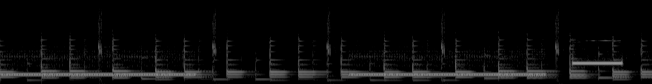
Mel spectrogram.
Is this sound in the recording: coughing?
no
